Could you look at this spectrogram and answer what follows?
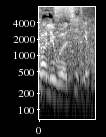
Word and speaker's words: Hollywood Studios: Il faut prononcer ça comme dans l'attraction à Paris. Hollywood Studio.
